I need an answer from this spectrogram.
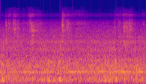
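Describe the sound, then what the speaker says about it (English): A DLR light rail train runs near Gallions Reach station in east London, a loud close rumble with rhythmic wheel clicks and a faint steady whine, with no talk. "we got a train coming from Beckton,"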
